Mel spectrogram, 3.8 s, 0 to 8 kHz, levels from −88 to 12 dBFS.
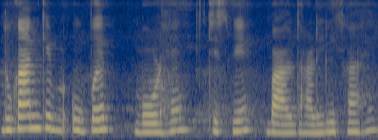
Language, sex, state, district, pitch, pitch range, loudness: Hindi, female, Punjab, Pathankot, 215 Hz, 195-230 Hz, -23 LUFS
